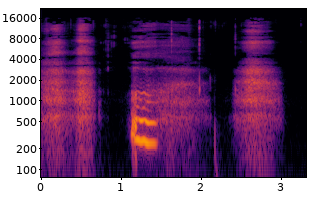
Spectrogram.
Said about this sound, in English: That's a big yawn. I'm really yawning big time here.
